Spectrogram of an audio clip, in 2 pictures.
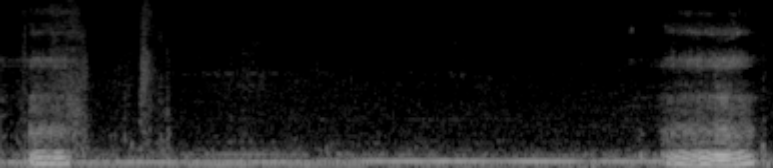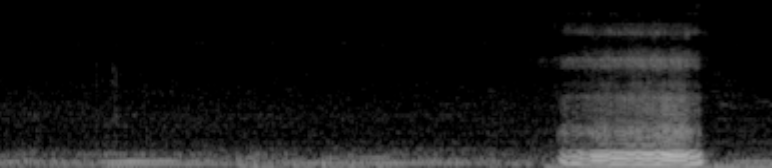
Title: Mr. Meaty snoring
